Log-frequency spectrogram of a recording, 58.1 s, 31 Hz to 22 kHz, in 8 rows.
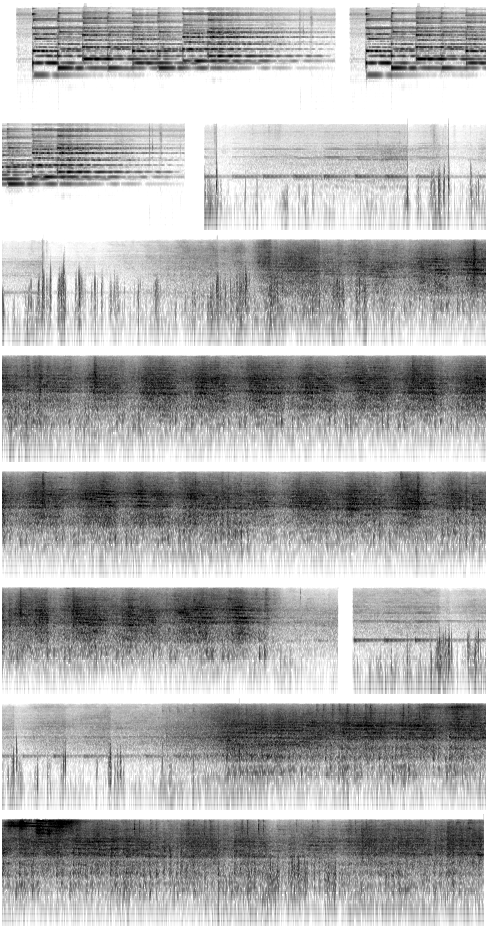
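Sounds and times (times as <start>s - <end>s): crossing warning bell ringing: 0.3s - 16.6s, 19.0s - 58.0s
train wheels clacking over rails: 17.8s - 40.4s, 46.6s - 58.0s.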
